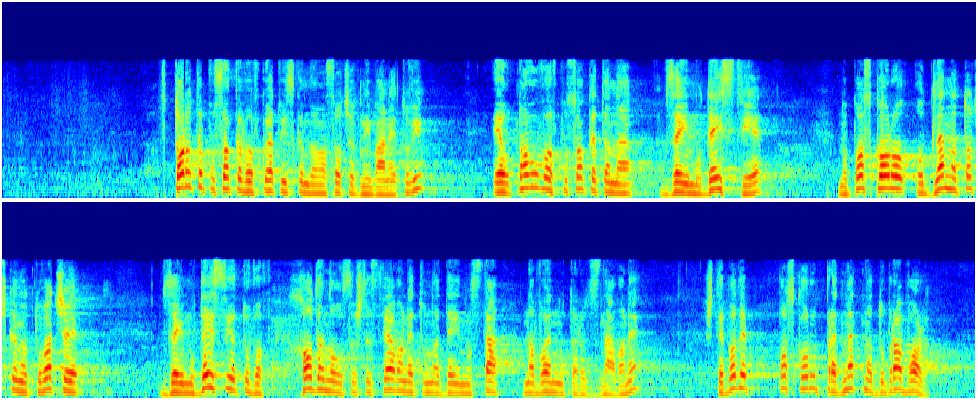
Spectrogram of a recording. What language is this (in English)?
Bulgarian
